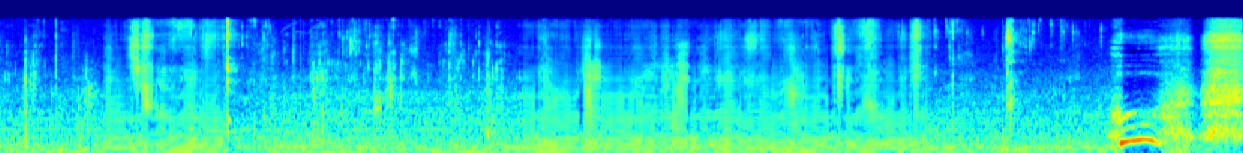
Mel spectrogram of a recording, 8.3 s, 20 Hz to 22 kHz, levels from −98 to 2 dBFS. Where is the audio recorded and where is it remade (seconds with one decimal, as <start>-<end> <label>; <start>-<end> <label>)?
0.0-0.7 recorded; 0.7-1.5 remade; 1.5-3.5 recorded; 3.5-6.2 remade; 6.2-8.3 recorded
